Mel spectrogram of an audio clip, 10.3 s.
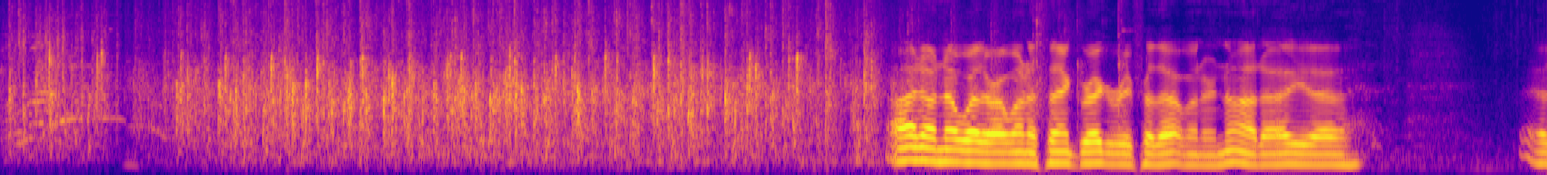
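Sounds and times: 
audience applause welcoming a debate moderator and two Los Angeles mayoral candidates: 0.0s - 7.6s
speech: 5.9s - 9.2s.

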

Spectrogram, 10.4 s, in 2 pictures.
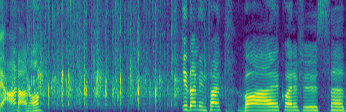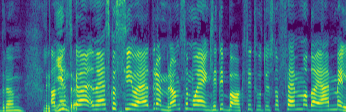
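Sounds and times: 
audience applause: 0.0s - 3.3s
speech: 0.1s - 0.8s, 2.8s - 10.3s.

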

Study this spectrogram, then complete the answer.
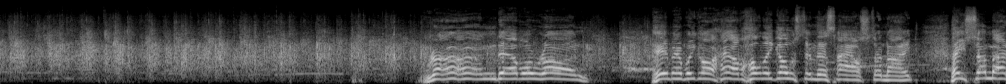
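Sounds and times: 
audience clapping in praise: 0.0s - 8.2s
speech: 4.2s - 10.0s.

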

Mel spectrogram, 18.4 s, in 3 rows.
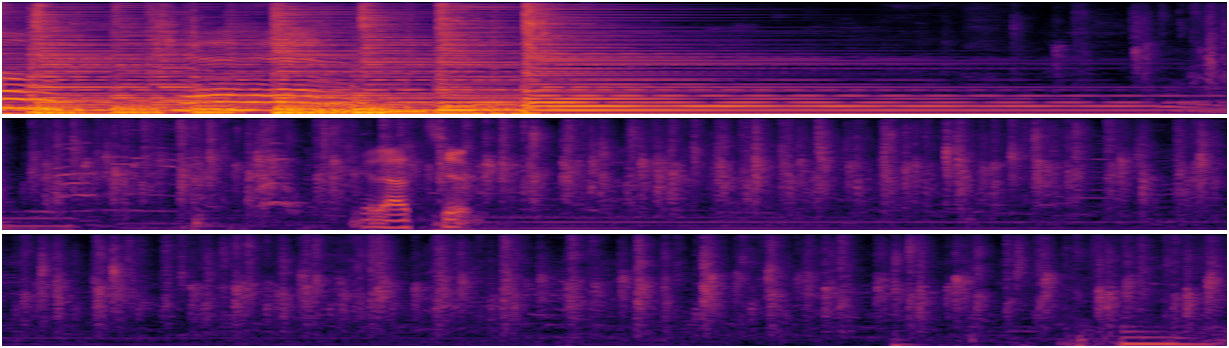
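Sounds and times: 
low steady hum: 0.0s - 6.4s
audience applause: 5.7s - 18.3s
speech: 8.0s - 8.6s.

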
